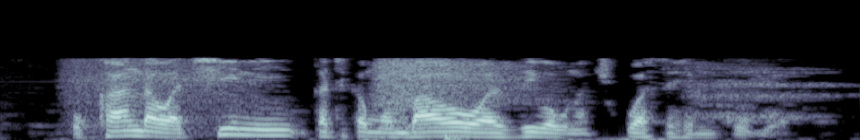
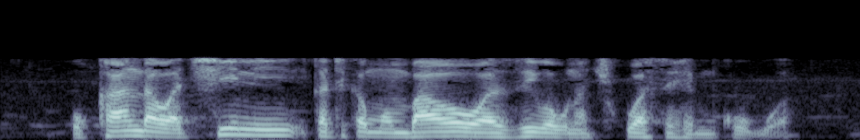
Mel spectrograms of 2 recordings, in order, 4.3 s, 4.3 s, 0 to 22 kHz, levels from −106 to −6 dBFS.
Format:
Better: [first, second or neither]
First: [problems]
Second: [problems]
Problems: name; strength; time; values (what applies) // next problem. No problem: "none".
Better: second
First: noise reduction (classical method Wiener filter)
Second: none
